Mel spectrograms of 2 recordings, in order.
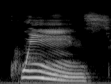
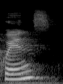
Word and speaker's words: Queens: Here we have a C- sound and a W. Qu. And then we shift to a high E as in C. Que. It's not quins Quins, but qu. So, it needs to be a little longer than what you're used to probably.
